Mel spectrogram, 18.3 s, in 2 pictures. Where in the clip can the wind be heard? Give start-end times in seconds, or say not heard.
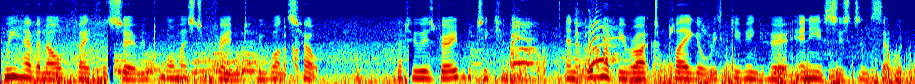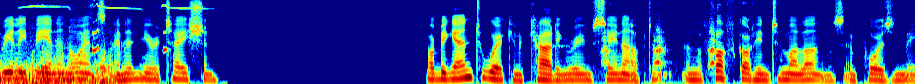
0.0-10.5.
